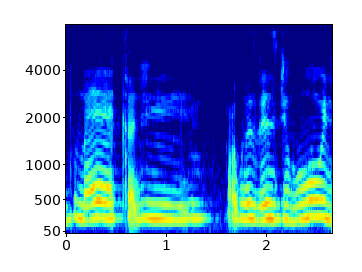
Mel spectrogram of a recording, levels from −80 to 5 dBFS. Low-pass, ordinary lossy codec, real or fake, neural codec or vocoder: 7.2 kHz; none; fake; codec, 16 kHz, 4 kbps, FunCodec, trained on Chinese and English, 50 frames a second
